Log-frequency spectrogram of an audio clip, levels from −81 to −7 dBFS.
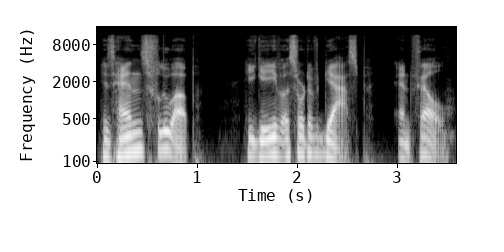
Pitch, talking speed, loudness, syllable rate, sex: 115 Hz, 200 wpm, -19 LUFS, 4.3 syllables/s, male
